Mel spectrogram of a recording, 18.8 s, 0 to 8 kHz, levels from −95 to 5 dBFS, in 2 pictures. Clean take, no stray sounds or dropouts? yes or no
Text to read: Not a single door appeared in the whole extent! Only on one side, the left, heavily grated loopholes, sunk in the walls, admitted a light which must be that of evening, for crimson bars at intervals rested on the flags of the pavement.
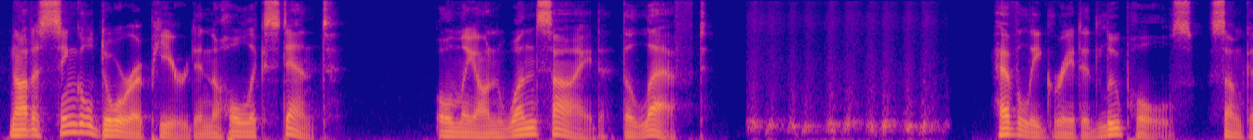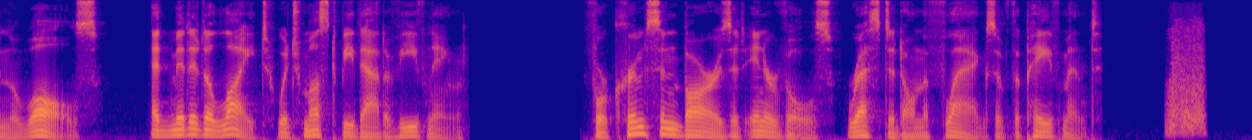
no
